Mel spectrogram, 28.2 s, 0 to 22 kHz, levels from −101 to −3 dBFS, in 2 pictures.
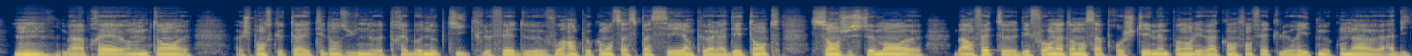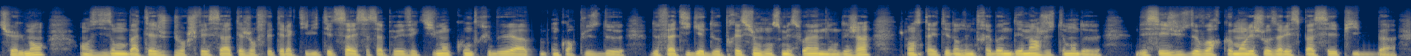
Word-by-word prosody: Mmh, 105 -5 +6 0.2
bah, 95 -1 -1
après, 130 +7 +1
heu, 100 - -1
en 90 - -2
même 90 0 +2
temps, 120 -4 +2
heu 80 - -6 0.5
heu, - - -9
je - - -7
pense 115 0 -1
que 105 - -6
tu 95 +1 -6
as 95 - +1
été 90 +2 -5
dans 95 -1 -1
une 90 -1 -1
très 110 - -5
bonne 100 -1 +2
optique, 105 +4 -5
le 95 - -4
fait 100 +3 +1
de 90 -1 -3
voir 90 +4 -2
un 95 - +3
peu 95 +3 -5
comment 95 0 0
ça 95 0 -2
se - - -6
passait 105 +3 -1
un 90 - +2
peu 95 +1 -2
à - - +1
la 85 -1 0
détente 95 +7 +1 0.3
sans 110 0 +4
justement, 100 +1 +4
heu, 85 0 -3 0.3
bah, 85 - +1
en 85 - +2
fait, 110 +3 +1
heu, 80 -1 0
des 90 +2 0
fois, 110 +5 0
on - - +6
a 90 - +5
tendance 95 +3 +1
à 85 - 0
projeter 95 +5 -3
même 90 -3 +3
pendant 90 0 +1
les 90 - +1
vacances 90 +3 -2
en 90 - 0
fait, 95 +1 -5
le 85 -2 -3
rythme 95 -4 -1
qu'on 85 +2 +1
a, 95 -1 +3
heu, 80 -2 -2
habituellement 90 +7 0 0.3
en 85 - -1
se - - -7
disant: 90 +4 -1
«Bon, 95 - +7
bah, 85 -1 +2
tel 95 0 +1
jour 90 +2 -5
je - - -5
fais 90 - -2
ça, 105 +5 +1
tel 90 -3 -3
jour 95 0 -4
je - - -10
fais 90 - -3
telle 90 +2 -2
activité 90 +4 -4
tout 95 - -8
ça» 115 - +4
et - - +4
ça, 90 +1 -5
ça 90 0 -1
peut 90 +3 -6
effectivement 90 +4 0
contribuer 105 +1 -1
à 85 -3 +2 0.2
encore 90 0 -4
plus 110 0 -7
de 85 -5 -1 0.3
de 90 - -2
fatigue 95 +5 0
et 90 - +6
de 85 +1 -2
pression 95 +5 +1
qu'on 95 -2 0
se 95 - -2
met 90 - +6
soi-même. 95 0 +4
Donc 80 0 0
déjà, 100 +9 +1 0.3
je - - -18
pense 110 0 +1
que - - -19
tu - - +1
as - - +3
été 95 +4 -2
dans 90 -2 0
une 85 +1 +2
très 100 - -5
bonne 95 -1 +4
démarche 100 +2 +4
justement 95 +1 +1
de 80 -4 -2 0.3
d'essayer 90 +2 +1
juste 100 +2 -3
de 95 - +4
voir 100 +2 +1
comment 90 -1 +4
les 95 - +5
choses 95 0 0
allaient 85 - +3
se - - -6
passer 100 +4 0
puis 90 -4 -6
bah, 80 -1 -6
95 Hz, 265 wpm, -24 LUFS, 90-100 Hz, 0.5 s, Bon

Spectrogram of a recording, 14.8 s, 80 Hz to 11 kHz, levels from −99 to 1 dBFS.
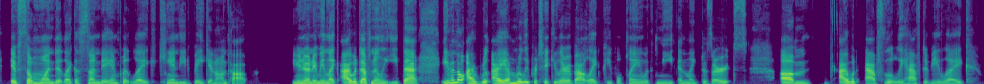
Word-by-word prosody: if 195 -1 +2
someone 180 -4 +1
did, 170 -1 -2
like, 170 -1 -3
a 165 - -4
sundae 165 -1 -3
and 155 0 -4
put, - - -6
like, 155 -2 -5
candied 165 -2 -6
bacon 155 -1 -8
on - - -6
top. - - -4 0.6
You 190 0 -2
know 190 - +4
what 180 -1 +3
I 180 - +1
mean? 180 0 0
Like, 175 -1 0
I 185 +2 +7
would 215 +1 +4
definitely 190 -2 +3
eat 175 +2 -10
that. 200 -1 +6 0.3
Even 300 +6 +3
though 340 0 +6
I 230 0 +7
r 210 - -1 0.2
I 210 - +4
am 225 +5 +4
really 200 -3 +4
particular 185 -1 -4
about, 170 -2 0
like, 165 -3 -5
people 95 - -13
playing 170 0 -7
with 160 +2 -12
meat 170 0 -9
and, 85 - -7
like, 85 -1 -10
desserts. - - -4 0.5
Um, 175 -2 +6 0.4
I 195 +2 +6
would 215 +1 +1
absolutely 170 0 -1
have 155 -1 -3
to 155 - -9
be, 155 0 -11
like 75 - -8
175 Hz, 200 wpm, -24 LUFS, 165-190 Hz, 0.6 s, I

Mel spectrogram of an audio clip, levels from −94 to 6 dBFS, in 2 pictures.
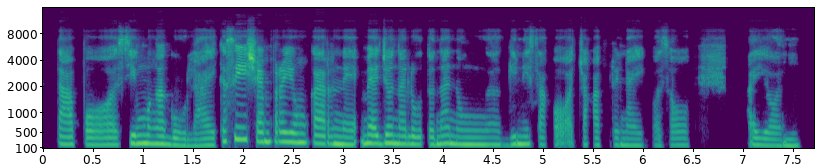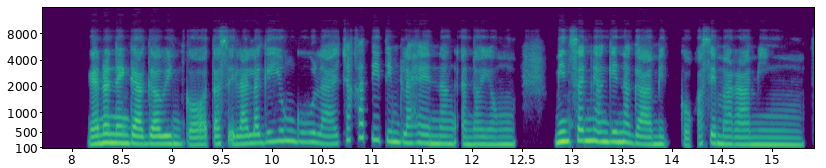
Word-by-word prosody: tapos 180 -2 -2
yung 210 0 +3
mga 200 0 +2
gulay. 160 -1 -4
Kasi 310 +4 +3
siyempre 250 0 +5
yung 235 -1 +2
karne 195 -3 0
medyo 210 0 +2
naluto 195 -2 -2
na 200 +2 -1
nung 180 -2 -1 0.2
ginisa 190 0 -3
ko - - -5
at - - -10
tsaka 175 -1 -7
friny 165 -2 -7
ko, - - -16
so 170 0 -9 0.6
ayun. 160 -2 -5 0.6
Gano'n 210 +4 +5
na 220 - +6
yung - - +3
gagawin 200 0 +3
ko 180 0 -2
tapos 200 +1 -1
ilalagay 220 +6 0
yung 275 0 0
gulay 235 -5 -3
'tsaka 305 +7 -3
titimplahin 230 - -1
ng 200 0 -2
ano 190 0 -3
yung 185 0 -3 0.5
minsan 260 +3 +6
nga 270 - +4
ang 250 - +4
ginagamit 205 -5 +1
ko 170 - -5
kasi 205 +3 -3
maraming 180 -2 -1
195 Hz, 160 wpm, -22 LUFS, 180-220 Hz, 0.6 s, na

